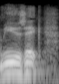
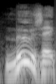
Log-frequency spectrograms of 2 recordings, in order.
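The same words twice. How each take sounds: First: It is said with a 'y' sound after 'm'. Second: It is said with no 'y' sound after 'm'. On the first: "instead of music" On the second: "drop the y sound after certain consonants"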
